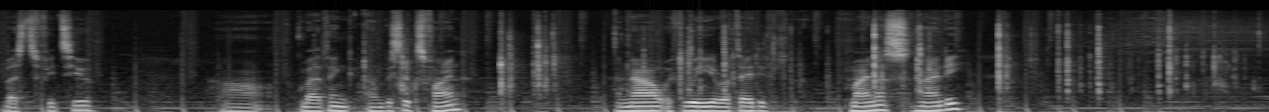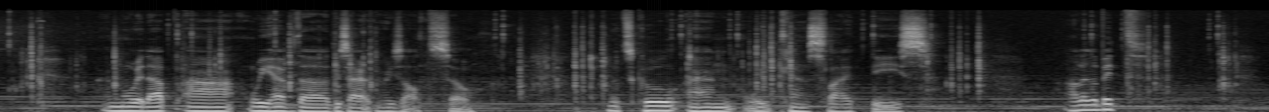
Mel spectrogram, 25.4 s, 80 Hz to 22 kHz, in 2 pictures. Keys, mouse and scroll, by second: 4.9 Tab, 5.4-14.3 middle drag, 6.7 r, 12.8 g, 14.3 click, 14.5-17.6 middle drag, 15.5-15.9 scroll, 15.9 Tab, 17.6 click, 18.3 g, 19.9 shift+click, 20.2 g, 21.3 click, 22.1 g, 23.5 click, 23.9 g, 24.7 click.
